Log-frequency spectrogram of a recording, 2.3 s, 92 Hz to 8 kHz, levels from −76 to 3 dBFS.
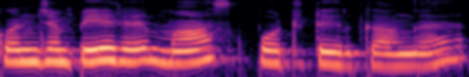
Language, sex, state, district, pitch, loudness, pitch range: Tamil, female, Tamil Nadu, Nilgiris, 225 Hz, -15 LUFS, 200-230 Hz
